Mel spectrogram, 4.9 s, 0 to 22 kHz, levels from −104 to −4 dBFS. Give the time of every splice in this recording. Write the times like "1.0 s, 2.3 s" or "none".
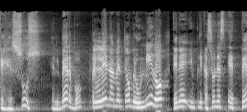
1.8 s, 3.4 s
